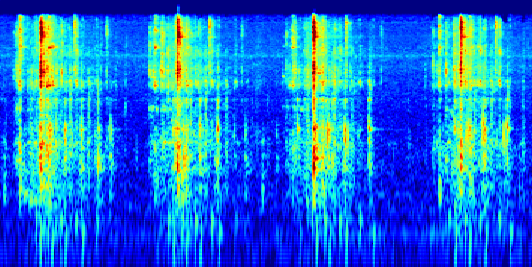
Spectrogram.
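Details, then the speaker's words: Toro self-propelled mower with Kohler engine, choke on: four pull-start attempts give brief chuffs, never catch; owner thinks old gas on spark plug, later cleaned with carb cleaner to restore spark; no-start, fouled plug. "sound like it kind of wants to try so I'm going to work on a little bit more if I get it run I'll show y'all so I think there was some old gas on the spark plug"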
